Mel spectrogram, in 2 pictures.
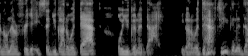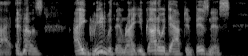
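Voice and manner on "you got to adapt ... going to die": put-on strong, thick, heavy New York accent. Retelling what a business owner said in a conversation, thick new york accent. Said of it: "he had this thick New York accent".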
